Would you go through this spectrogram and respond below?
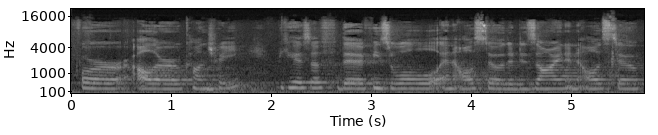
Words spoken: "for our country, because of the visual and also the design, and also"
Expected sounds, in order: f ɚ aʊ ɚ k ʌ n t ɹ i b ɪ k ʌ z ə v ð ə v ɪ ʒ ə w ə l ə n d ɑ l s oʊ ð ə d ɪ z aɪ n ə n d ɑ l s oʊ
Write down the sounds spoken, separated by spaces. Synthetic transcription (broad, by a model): f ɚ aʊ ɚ k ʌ n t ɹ i b ɪ k ʌ z ə v ð ə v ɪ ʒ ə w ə l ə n ɑ l s oʊ ð ə d ɪ z aɪ n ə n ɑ l s oʊ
